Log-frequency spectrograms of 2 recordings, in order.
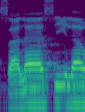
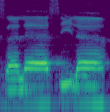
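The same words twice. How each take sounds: First: The final vowel is kept short. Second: The final vowel is drawn out long. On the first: The reading continues without stopping. "kita baca pendek" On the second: The reading stops at this word. "Dia dibaca panjang"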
